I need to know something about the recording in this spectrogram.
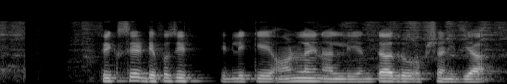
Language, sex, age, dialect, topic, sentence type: Kannada, male, 25-30, Coastal/Dakshin, banking, question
